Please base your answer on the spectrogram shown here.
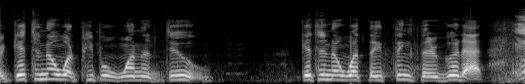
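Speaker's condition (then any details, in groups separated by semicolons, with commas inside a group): Cerebral palsy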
